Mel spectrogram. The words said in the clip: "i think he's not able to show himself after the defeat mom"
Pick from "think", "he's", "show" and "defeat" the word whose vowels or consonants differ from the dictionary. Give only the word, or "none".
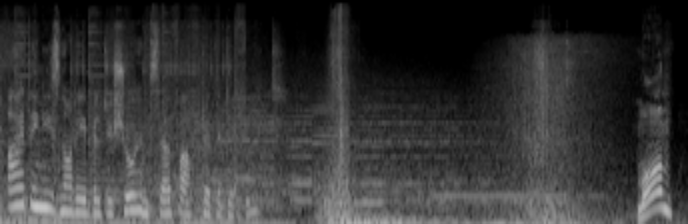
think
